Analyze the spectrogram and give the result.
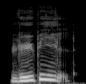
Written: løbeild

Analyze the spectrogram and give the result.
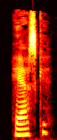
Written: herske

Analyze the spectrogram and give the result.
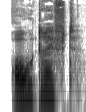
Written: rovdrift

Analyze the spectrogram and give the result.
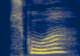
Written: skur

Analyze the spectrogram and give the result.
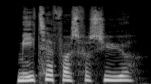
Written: metafosforsyre

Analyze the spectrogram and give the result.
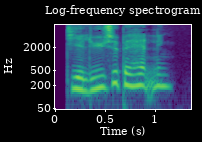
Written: dialysebehandling

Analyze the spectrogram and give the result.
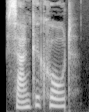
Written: sankekort

